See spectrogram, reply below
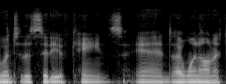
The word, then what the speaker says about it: Cairns: I guess it's not huge by any means, but a city called Cairns. I believe I'm saying that right. It's spelled C-A-I-R-N-S, but in Australia they pronounce it as Cairns, which is kind of interesting.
